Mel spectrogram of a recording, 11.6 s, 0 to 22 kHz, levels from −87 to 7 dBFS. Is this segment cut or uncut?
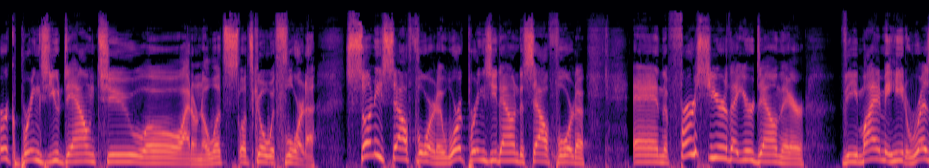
uncut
